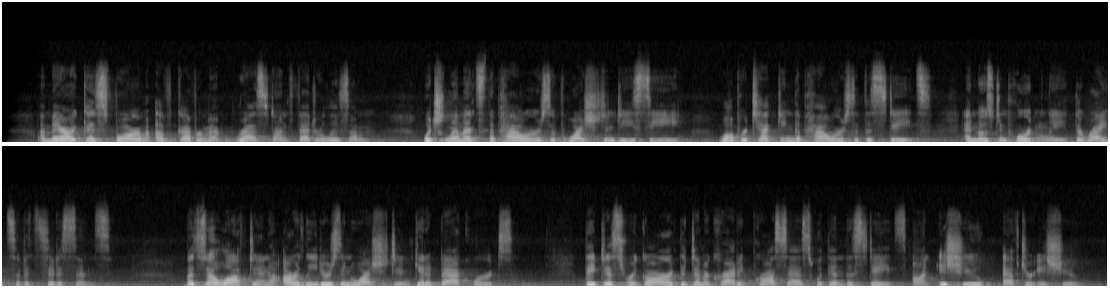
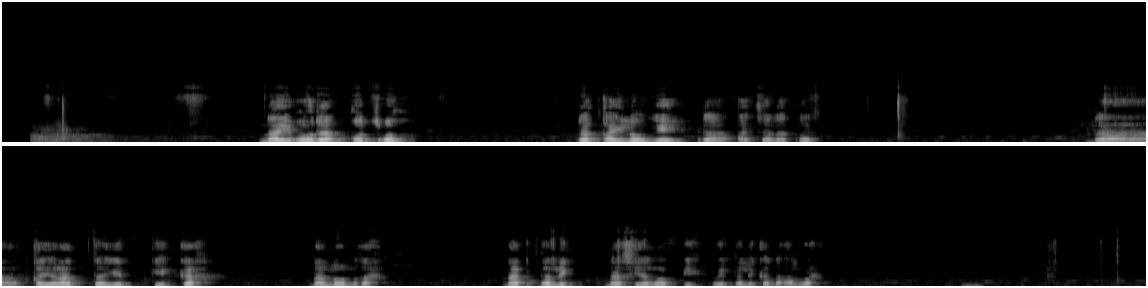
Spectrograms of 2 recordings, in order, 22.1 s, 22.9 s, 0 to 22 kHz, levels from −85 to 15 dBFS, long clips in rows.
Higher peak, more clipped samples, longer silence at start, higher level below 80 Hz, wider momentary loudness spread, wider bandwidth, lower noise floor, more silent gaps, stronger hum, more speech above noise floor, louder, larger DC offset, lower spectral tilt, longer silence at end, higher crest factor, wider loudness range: about the same, -4 dBFS vs -6 dBFS; neither; about the same, 0.35 s vs 0.35 s; first, -54 dBFS vs -78 dBFS; second, 12 LU vs 18 LU; first, 13 kHz vs 7.8 kHz; second, -46 dBFS vs -79 dBFS; neither; neither; second, 24 dB vs 53 dB; first, -23 LUFS vs -26 LUFS; neither; about the same, -4 dB/octave vs -4.5 dB/octave; second, 0.2 s vs 3.3 s; second, 18 dB vs 24 dB; second, 4 LU vs 14 LU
